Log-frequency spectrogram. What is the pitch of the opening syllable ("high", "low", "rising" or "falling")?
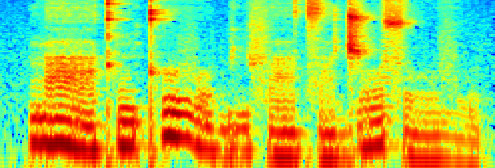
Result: falling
